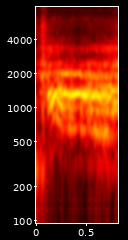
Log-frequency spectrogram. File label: hurt med; cloaker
